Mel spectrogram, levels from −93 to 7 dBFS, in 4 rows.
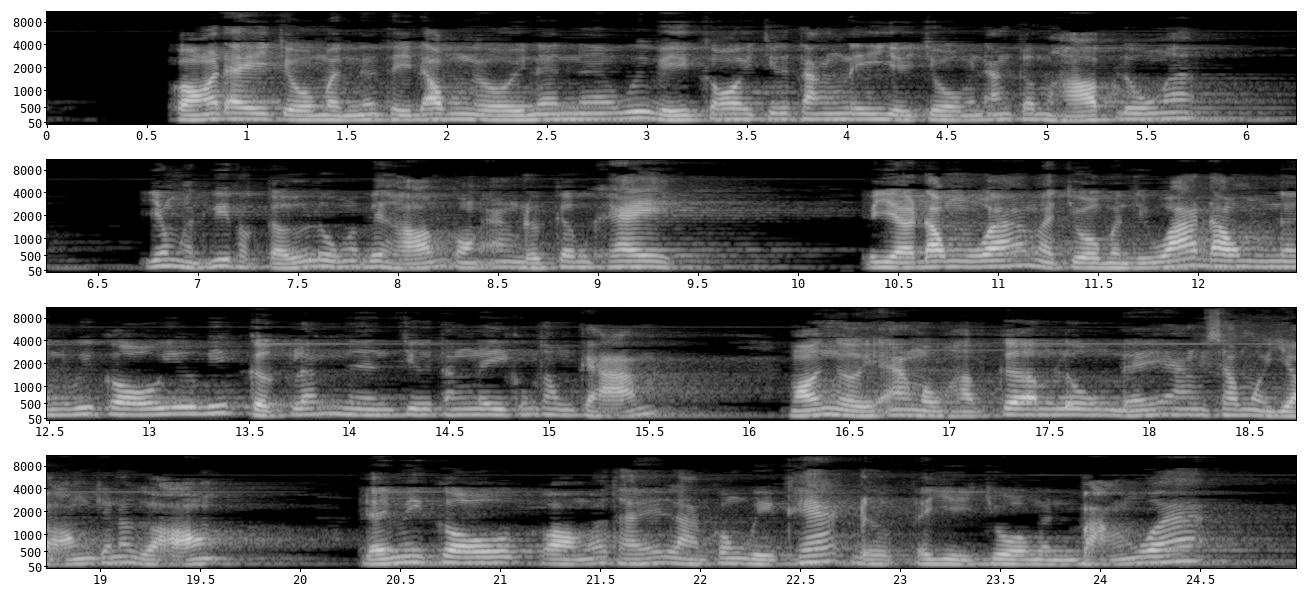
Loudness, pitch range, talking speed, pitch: -23 LUFS, 140-170 Hz, 225 wpm, 160 Hz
